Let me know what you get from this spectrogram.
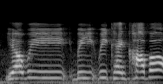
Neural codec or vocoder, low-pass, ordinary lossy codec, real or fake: none; 7.2 kHz; none; real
